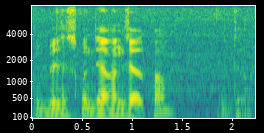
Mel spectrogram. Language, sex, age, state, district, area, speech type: Kashmiri, male, 30-45, Jammu and Kashmir, Pulwama, urban, spontaneous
